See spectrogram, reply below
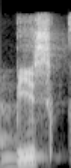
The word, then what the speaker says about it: Bisq: Pues nada, no, no, demoremos más y, saltemos al, tema que es eh, BISC, como decíamos antes, se escribe B-I-S-Q.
